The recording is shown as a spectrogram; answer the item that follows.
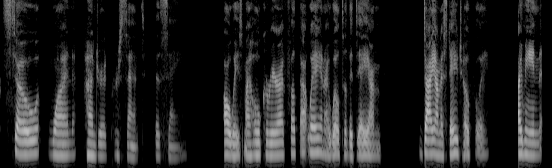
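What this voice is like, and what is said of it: Rural American accent. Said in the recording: “my accent ... this hick mouth”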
